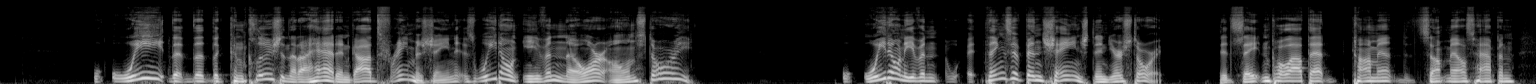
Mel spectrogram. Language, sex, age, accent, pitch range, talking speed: English, male, 50-69, American, 105-155 Hz, 155 wpm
